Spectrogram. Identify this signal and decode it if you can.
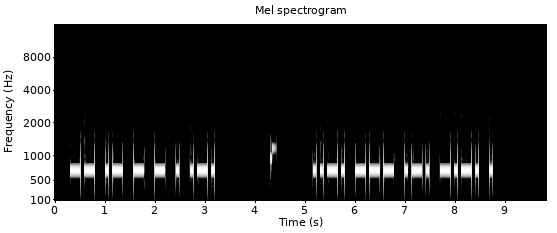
Morse code, heard as a keyed tone, about 17 wpm, 700 Hz. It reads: MATTER FORCE
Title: Sentences from Top 700 Words - New Word Drill - 17wpm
